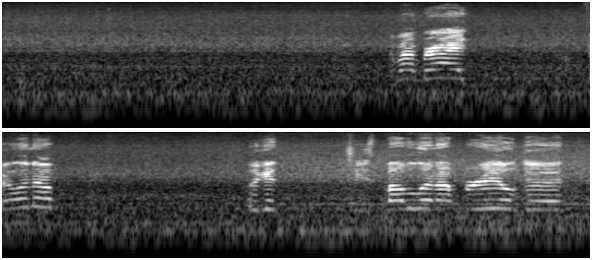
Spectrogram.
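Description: A combine engine rumbles steadily from inside the cab.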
